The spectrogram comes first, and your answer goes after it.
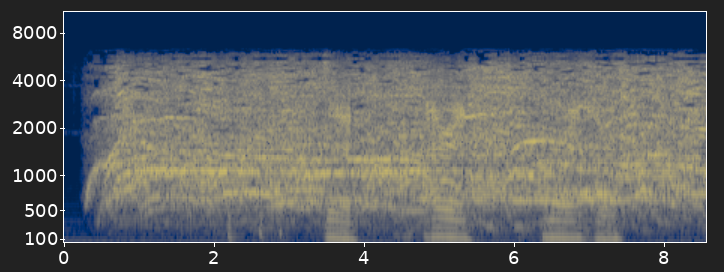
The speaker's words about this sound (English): Catch the studio audience.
